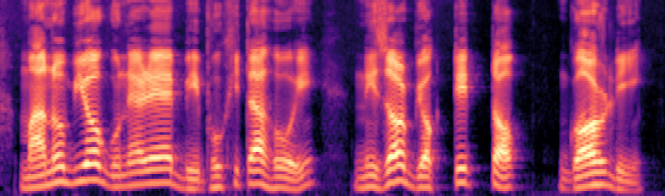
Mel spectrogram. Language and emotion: Assamese, neutral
